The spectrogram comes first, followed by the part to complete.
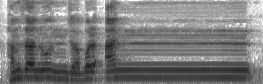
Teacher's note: জিহ্বার আগা উপরে তাল সঙ্গে লাগিয়ে যখন নুনের গুন্নাটা করি তো জিহ্বার আগাটা উপরের তলাতে লাগিয়ে ধরে রাখবেন তারপরে এক আলিফ পরিমাণ টান দিবেন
